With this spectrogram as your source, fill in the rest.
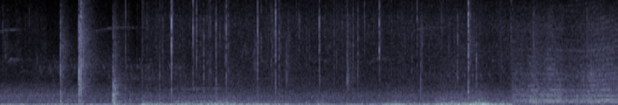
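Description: Wood crackles and pops as it burns in a fire.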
